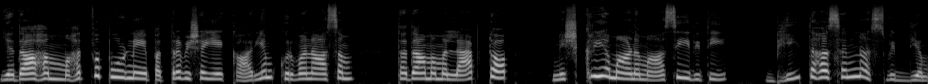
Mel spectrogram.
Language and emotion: Sanskrit, fearful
